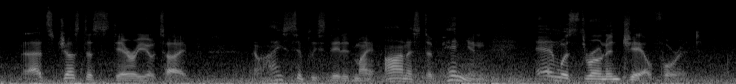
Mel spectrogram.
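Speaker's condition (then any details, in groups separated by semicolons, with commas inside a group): No condition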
